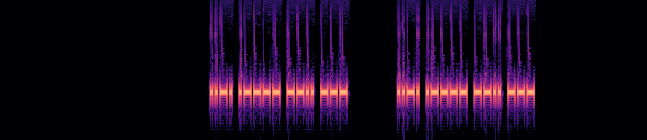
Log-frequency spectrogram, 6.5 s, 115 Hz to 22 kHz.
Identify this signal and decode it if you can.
Morse code, heard as a keyed tone, about 52 wpm, 700 Hz. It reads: F1ZO F1ZO
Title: DXCC-100 Call Signs - 4 Characters - Repeated 2x - 50wpm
